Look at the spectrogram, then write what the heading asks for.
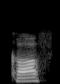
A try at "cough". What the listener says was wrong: Okay, so see, at the end, it's an F. Cough. Cough. Cough. It has an F.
